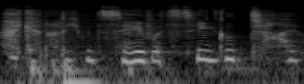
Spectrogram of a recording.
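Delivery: Goat Mom farewell. Acted.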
